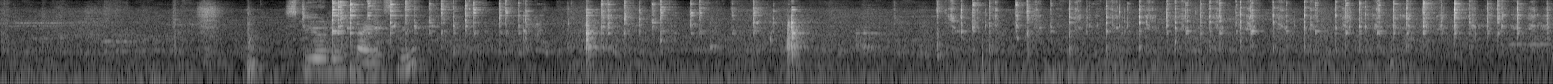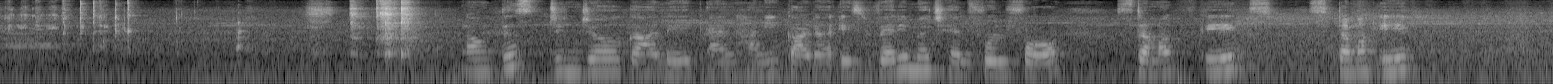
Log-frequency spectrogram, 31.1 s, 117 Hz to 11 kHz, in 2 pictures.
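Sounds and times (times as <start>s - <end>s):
spoon clinking against vessel: 3.2s - 8.1s, 9.4s - 16.9s.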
